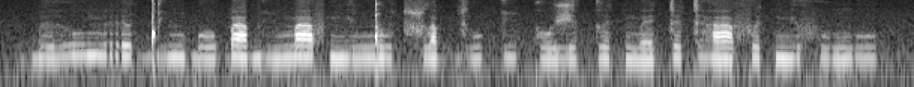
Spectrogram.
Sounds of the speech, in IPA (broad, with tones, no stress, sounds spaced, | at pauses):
ɓ ɘ˨ ɦ u˦ m r ə˦ ɡ͡ǃ i˧ m ɓ o˨ ɓ a˧ b i˨ m a˦ f mʲ ɘ˧ ŋ͡ǃ u˧ t sʷ a˧ b dʱ u˧ k i˦ k o˧ ʒ ə˦˨ k ə˧ t m ɛ˨ t ə˦ t ɦ a˦ f ə˦ t mʲ ə˦ f u˧ ŋ u˦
